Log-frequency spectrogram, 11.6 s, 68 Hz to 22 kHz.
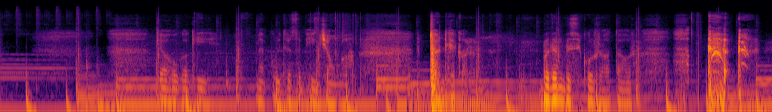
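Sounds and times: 
speech: 2.4s - 3.3s, 3.9s - 7.5s, 8.2s - 10.9s
man clearing throat: 10.6s - 11.4s
man walking alone in rain coughing: 10.6s - 11.4s.

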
